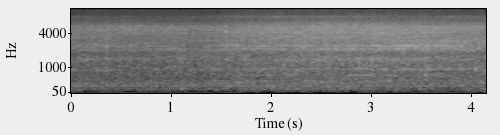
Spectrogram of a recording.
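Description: Hornby model train running along its track: a steady hissing whir of the small electric motor and wheels on the rails, growing louder through the middle as the train comes close.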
